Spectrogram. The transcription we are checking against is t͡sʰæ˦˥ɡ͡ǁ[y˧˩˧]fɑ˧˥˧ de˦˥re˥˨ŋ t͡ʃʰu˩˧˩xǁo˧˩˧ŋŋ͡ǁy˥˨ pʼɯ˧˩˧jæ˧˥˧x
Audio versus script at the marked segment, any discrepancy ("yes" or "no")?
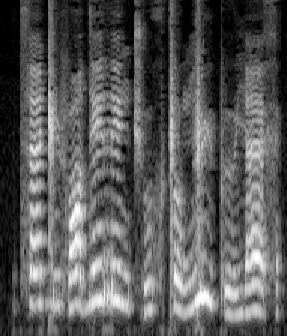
yes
